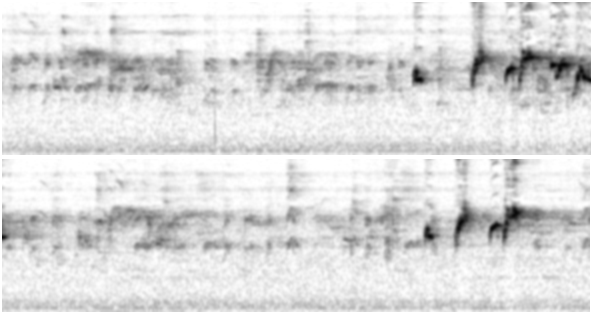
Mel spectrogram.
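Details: Red-whiskered bulbul (Merbah Jambul) singing in Singapore after one week there: after a quiet start, a lively burst of sharp, bubbling chirps, a lull, then a shorter repeat phrase.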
